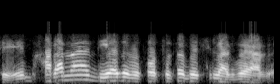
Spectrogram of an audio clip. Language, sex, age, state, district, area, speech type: Bengali, male, 18-30, West Bengal, Howrah, urban, conversation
